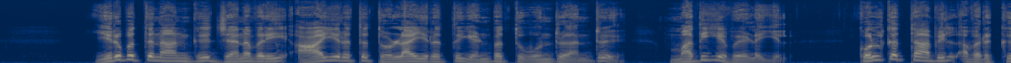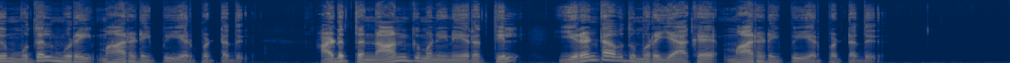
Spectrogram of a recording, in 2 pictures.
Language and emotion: Tamil, neutral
